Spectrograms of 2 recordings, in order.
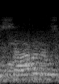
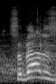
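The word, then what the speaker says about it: Sabattus: Two-time Oxford Plains Speedway champion goes next on the grid from Savitus, Maine, the Stanley X Can he pronounce that right just once?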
